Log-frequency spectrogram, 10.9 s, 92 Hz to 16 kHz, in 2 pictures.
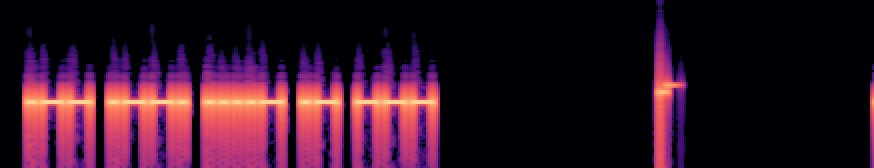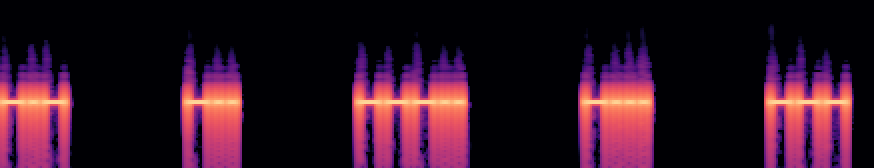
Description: Morse code, heard as a keyed tone, about 28 wpm, spaced as for 14 wpm, 700 Hz. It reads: WP4AO KD8BO
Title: USA Call Signs - 5 Characters - 6x Character Spacing - 28wpm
